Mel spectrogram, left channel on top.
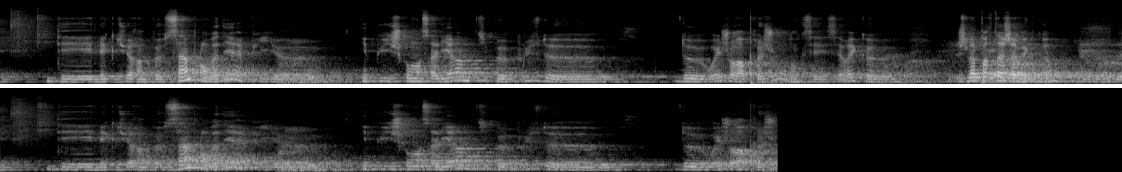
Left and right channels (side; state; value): right; drops out; at 7.8 s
